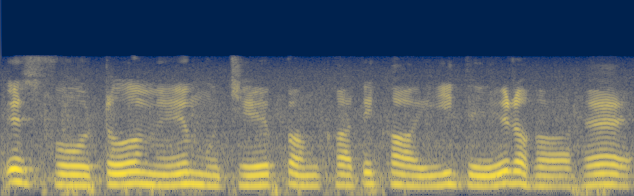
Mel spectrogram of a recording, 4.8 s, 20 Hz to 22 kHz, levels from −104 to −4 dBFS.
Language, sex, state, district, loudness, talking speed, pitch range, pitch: Hindi, female, Madhya Pradesh, Katni, -14 LUFS, 115 wpm, 170-195 Hz, 180 Hz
